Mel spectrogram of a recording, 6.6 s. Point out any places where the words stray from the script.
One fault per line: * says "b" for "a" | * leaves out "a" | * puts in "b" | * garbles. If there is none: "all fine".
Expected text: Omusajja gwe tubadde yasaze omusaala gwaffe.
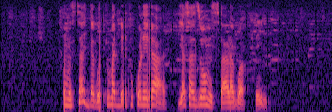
* puts in "tukolera"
